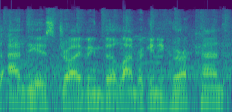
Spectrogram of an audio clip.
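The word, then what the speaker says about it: Huracán: is driving the Lamborghini Huracan urakan I believe it's pronounced which is our hero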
